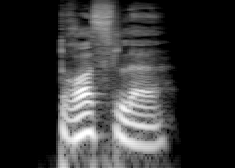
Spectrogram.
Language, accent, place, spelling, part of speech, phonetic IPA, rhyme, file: German, Germany, Berlin, drossle, verb, [ˈdʁɔslə], -ɔslə, De-drossle.ogg
- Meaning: inflection of drosseln: 1. first-person singular present 2. singular imperative 3. first/third-person singular subjunctive I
